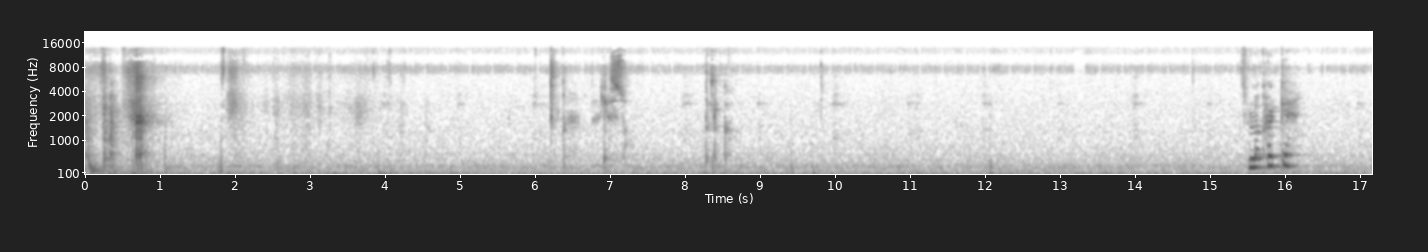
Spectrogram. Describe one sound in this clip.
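A young woman speaks softly and briefly, close to a phone microphone.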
